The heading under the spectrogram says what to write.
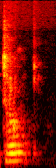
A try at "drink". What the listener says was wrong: I think you said drink but the way you pronounce it it sounds like drunk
